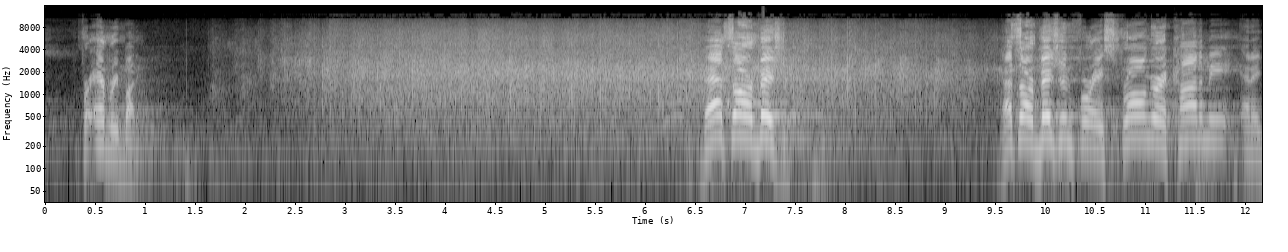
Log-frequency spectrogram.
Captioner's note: applause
